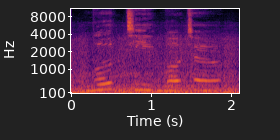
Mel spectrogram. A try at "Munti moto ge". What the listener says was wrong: You said moto like a question mark again.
